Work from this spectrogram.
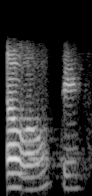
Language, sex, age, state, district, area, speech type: Bodo, female, 45-60, Assam, Kokrajhar, rural, conversation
